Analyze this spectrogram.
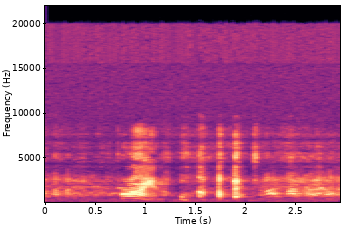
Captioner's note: more painful laughing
